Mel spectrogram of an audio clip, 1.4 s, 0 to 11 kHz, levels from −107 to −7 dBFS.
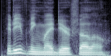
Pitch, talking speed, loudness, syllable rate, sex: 125 Hz, 215 wpm, -17 LUFS, 6.5 syllables/s, male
